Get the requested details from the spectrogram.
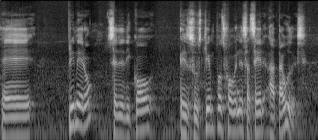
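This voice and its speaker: A man is speaking with ordinary pitch variation. Noticeable background noise runs underneath. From southern Colombia, Pupiales, Nariño. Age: 60s. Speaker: woodworker. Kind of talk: interview testimony.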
